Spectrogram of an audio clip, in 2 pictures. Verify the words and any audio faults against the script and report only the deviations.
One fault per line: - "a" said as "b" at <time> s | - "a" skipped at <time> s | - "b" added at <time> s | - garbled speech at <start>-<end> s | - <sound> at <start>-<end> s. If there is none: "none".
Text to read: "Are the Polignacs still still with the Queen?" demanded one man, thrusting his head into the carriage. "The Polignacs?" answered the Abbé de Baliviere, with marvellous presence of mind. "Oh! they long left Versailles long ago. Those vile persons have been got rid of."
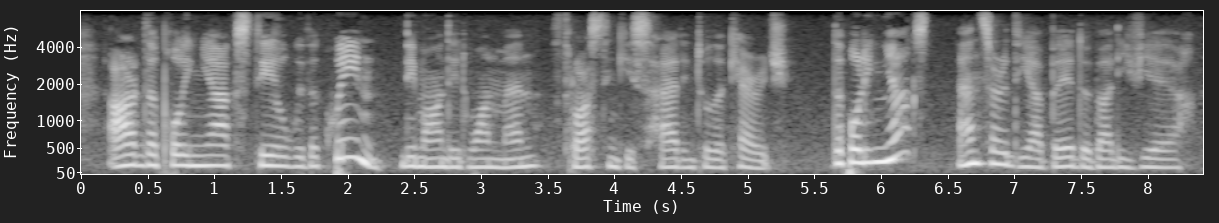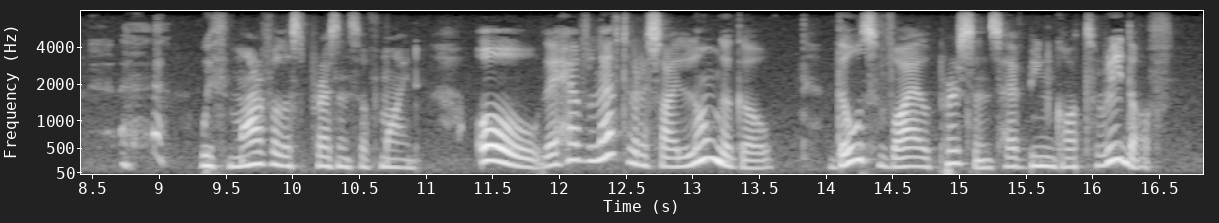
- "still" skipped at 1.6 s
- laugh at 8.5-9.1 s
- "long" said as "have" at 12.0 s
